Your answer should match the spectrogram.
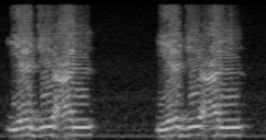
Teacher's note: یجعل, یا جیم زبر یج, جیم کے اوپر جزم ہے اس لیے پڑھتے وقت جیم کی آواز لوٹے گی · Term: حروف قلقلہ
